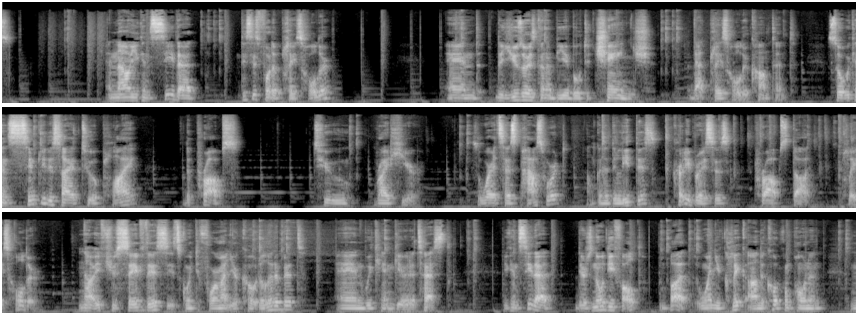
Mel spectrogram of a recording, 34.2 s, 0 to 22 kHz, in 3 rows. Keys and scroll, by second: 0.0-0.3 typing, 19.4-23.2 typing, 24.7 super+s.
